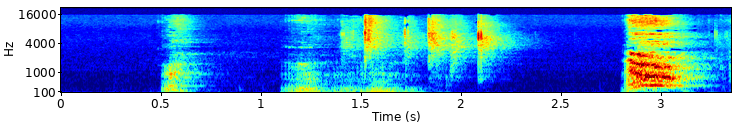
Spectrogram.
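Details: Basset Hound confronting a toy T-Rex, giving a short bark, a rough growling grumble, then a loud sharp bark.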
